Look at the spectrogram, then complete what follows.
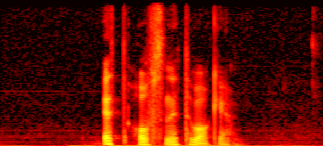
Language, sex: Norwegian, male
